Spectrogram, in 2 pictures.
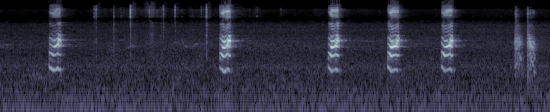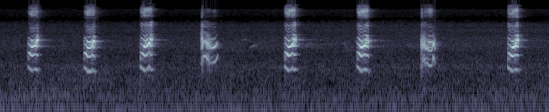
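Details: A young male kakariki gives his daily evening honks: a long series of short, harsh nasal honks roughly every half second to second, some pairs closer together, in a quiet room.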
